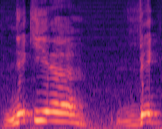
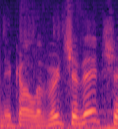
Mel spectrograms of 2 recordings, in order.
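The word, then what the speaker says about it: Nikola Vučević: though julius randle and nikia vic whatever should have been second to last picks bro can't say his name right but i got it right second time all-star nicole lavuchovic and he is on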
